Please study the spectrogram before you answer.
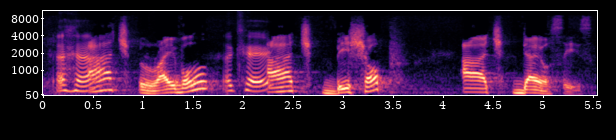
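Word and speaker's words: archdiocese: Arch diosis. You don't say ark. Ark. No. For that word.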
